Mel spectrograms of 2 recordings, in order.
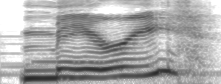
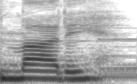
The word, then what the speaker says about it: Marie: Some people like calling me Mary or Marie. It's Marie because I'm a weeb.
